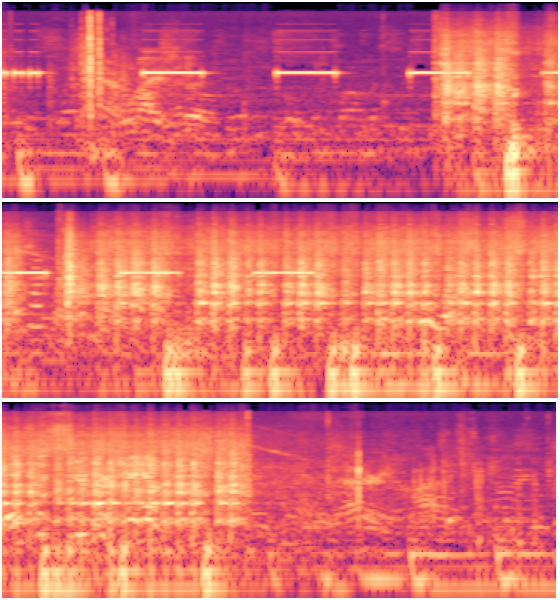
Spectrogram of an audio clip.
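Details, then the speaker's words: Honda with a new Hondata tune and the battery relocated to the trunk: warning chimes, then about seven seconds of steady starter cranking with no catch. It cranks but won't start; it later started after being given some gas. "Hey, it won't start. Give it a little gas."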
